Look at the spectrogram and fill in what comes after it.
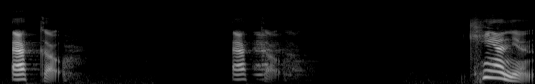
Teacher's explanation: The stress syllable is said a little louder, and the vowel is held for a longer time. In both the words echo and canyon, the first syllable is stressed.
